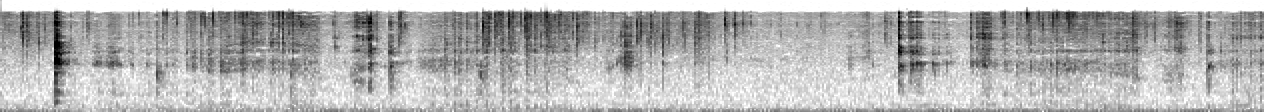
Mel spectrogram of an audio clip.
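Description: A metal utility blade scrapes shavings off a hand-held bar of soap with a purple glitter shell and a white interior. Quiet, bright, hissy scraping runs throughout, with a few short, sharp clicks standing out. There is a strong click near the start.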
